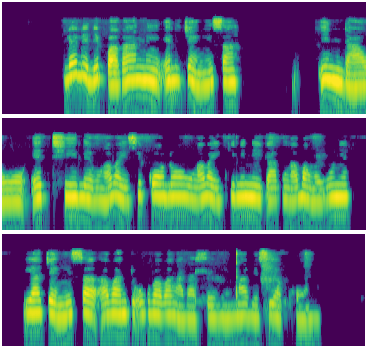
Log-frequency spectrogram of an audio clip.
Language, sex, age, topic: North Ndebele, female, 50+, education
